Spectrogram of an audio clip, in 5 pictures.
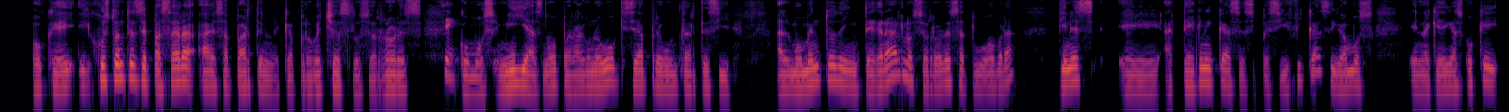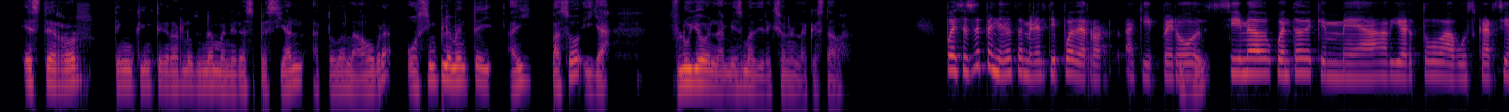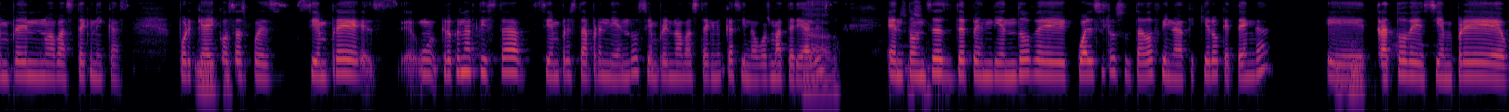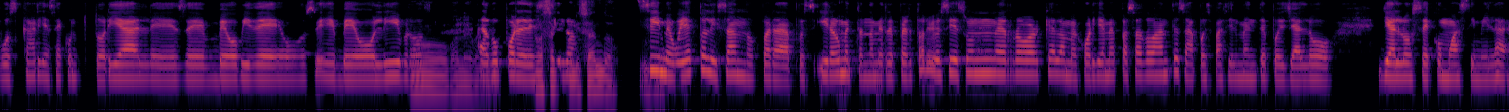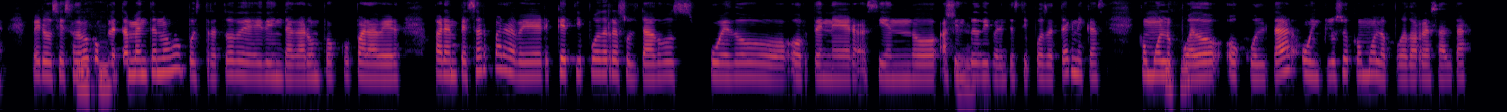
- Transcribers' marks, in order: dog barking
- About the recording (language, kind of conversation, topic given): Spanish, podcast, ¿Qué papel juega el error en tu proceso creativo?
